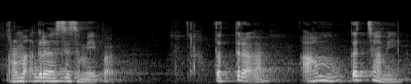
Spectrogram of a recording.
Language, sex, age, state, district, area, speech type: Sanskrit, male, 18-30, Karnataka, Chikkamagaluru, rural, spontaneous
